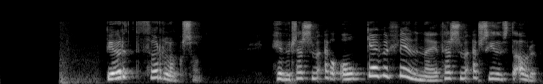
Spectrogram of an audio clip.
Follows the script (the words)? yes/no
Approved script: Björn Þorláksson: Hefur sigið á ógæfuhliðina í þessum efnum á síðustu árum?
no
